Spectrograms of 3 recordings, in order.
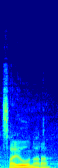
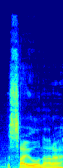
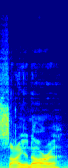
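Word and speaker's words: さようなら: sayonara or as it would properly be said sayonara people don't know that sigh sayonara has a double O sound the westernized pronunciation is sayonara but it's sayonara to be trying to remember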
